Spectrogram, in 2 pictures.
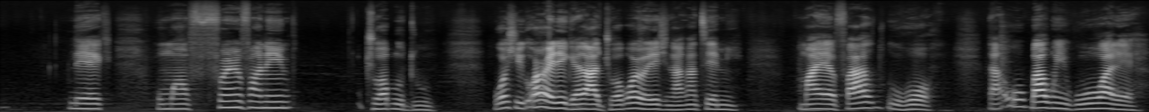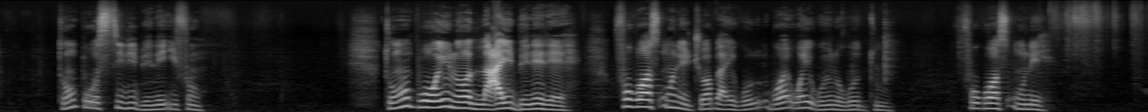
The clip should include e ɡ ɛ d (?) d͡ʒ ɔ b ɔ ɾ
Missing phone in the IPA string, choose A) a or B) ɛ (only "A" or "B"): A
